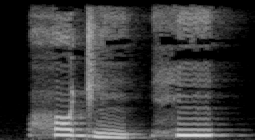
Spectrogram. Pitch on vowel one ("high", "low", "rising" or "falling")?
high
